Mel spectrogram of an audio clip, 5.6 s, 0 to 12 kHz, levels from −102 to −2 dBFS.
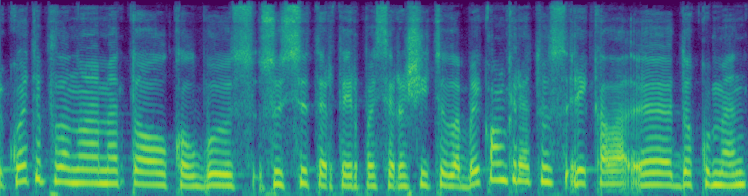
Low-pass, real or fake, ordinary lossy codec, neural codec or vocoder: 10.8 kHz; real; Opus, 24 kbps; none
